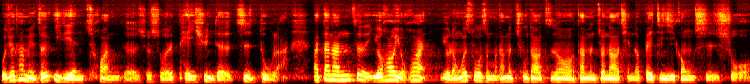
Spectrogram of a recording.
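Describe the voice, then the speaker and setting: The tone is dark and mellow, with lively intonation. The pace is fairly quick. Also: man. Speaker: adjunct assistant professor, Korea commentator. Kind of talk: casual chat. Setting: online audio room.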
